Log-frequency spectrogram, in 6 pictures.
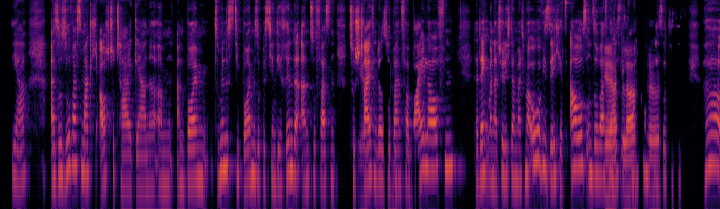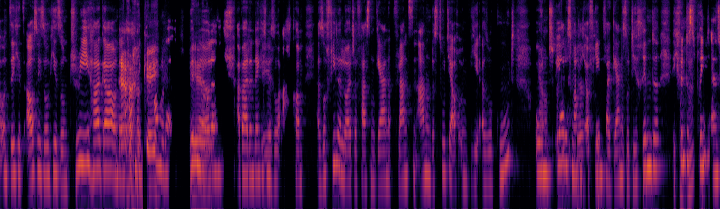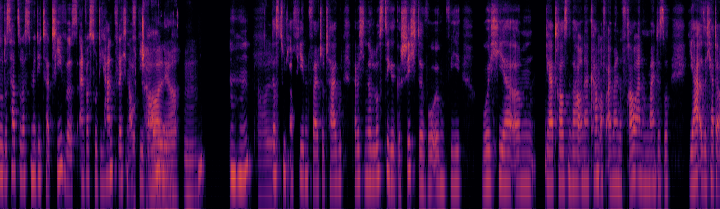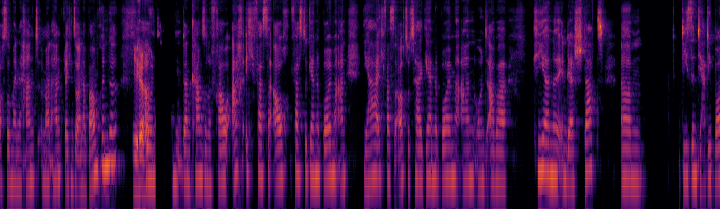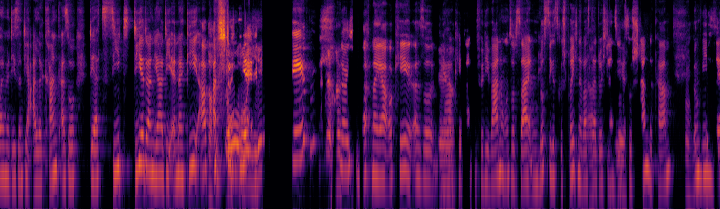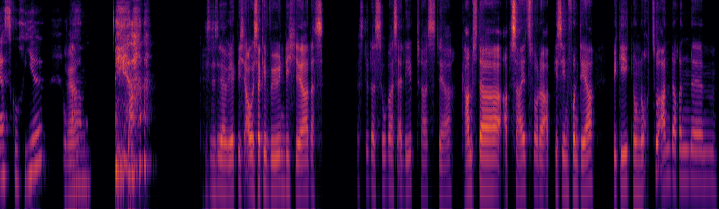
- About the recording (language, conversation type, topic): German, podcast, Welche kleinen Pausen geben dir tagsüber am meisten Energie?
- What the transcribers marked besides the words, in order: laughing while speaking: "Aha, okay"; in English: "Treehugger"; other background noise; unintelligible speech; laughing while speaking: "Ja"; laughing while speaking: "anstatt dir geben"; unintelligible speech; laughing while speaking: "ja"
